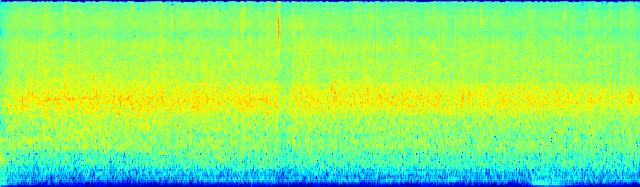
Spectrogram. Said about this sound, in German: Ich weiß nicht, wie viel im Publikum so früh aufstehen wie die zwei. Das verdient mal einen Applaus für euch, zu früh aufstehen.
